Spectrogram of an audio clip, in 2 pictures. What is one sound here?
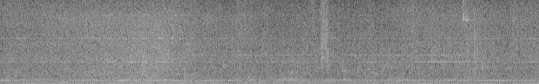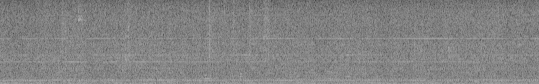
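A train hums steadily.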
